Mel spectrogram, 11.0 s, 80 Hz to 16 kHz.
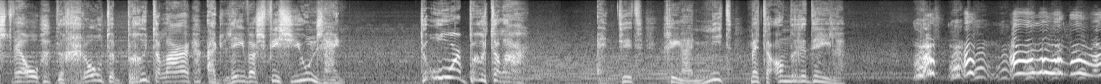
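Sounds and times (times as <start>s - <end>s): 
speech: 0.1s - 3.6s, 4.3s - 5.4s, 6.0s - 8.5s
huskies barking loudly and yelping: 9.1s - 10.9s.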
